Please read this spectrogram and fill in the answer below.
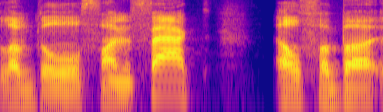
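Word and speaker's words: Elphaba: Alphaba is the first three syllables of LFrank Bomb. Alphaba.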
